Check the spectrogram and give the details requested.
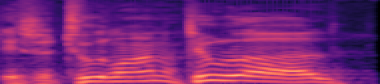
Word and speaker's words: Toulon: Did I pronounce the town right? Is it Toulon? Toulon. Toulon, Yes.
